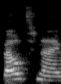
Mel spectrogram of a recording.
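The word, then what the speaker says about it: Bealtaine: us this is Beltane the Irish pronounce it Felton a which I think it's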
